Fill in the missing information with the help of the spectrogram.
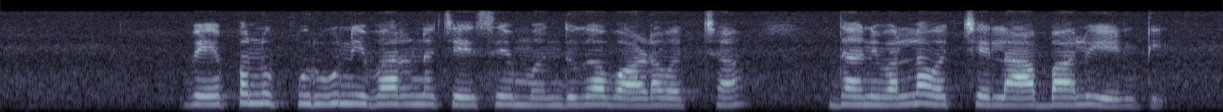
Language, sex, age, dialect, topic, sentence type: Telugu, female, 18-24, Utterandhra, agriculture, question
